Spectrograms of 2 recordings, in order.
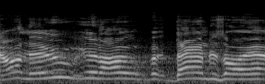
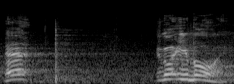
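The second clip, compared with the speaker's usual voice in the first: ordinary talk, nothing marked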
